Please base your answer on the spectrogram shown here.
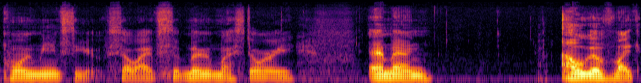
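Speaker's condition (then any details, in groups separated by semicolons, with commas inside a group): Cerebral palsy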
